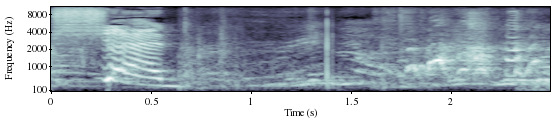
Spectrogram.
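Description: A child's voice briefly at the start, then quieter room noise with a single click, and children's voices rising again near the end.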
